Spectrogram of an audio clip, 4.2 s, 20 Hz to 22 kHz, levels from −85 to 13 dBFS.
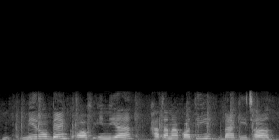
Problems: none marked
